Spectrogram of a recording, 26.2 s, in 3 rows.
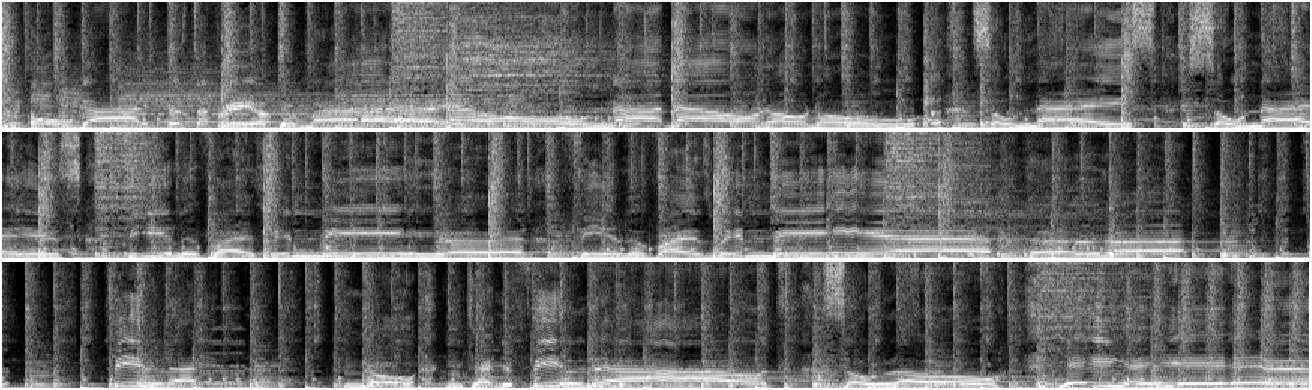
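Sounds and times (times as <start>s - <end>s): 
solo reggae music: 0.0s - 26.1s.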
